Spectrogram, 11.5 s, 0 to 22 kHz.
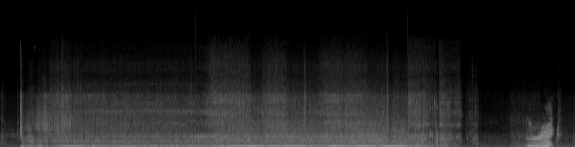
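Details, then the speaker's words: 1990 Ford F600 carbureted box truck, cold V8 idling after restart: low uneven loping idle with stumbles, still running poorly; a plug wire found with a cut boot, suspected dead cylinder. "I know she needs to warm up but it still ain't running the greatest now why are you upset it's your is it your exceptional plug wires like this one that I just discovered had a cut boot"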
